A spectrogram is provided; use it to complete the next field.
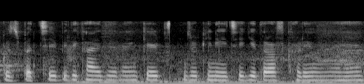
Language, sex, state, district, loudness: Hindi, female, Bihar, Lakhisarai, -20 LUFS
